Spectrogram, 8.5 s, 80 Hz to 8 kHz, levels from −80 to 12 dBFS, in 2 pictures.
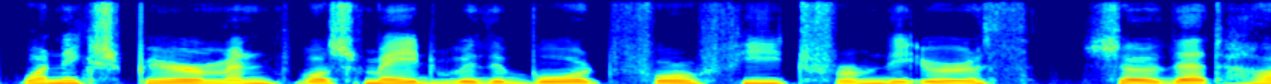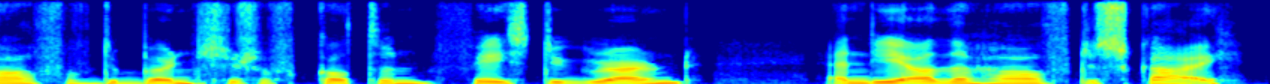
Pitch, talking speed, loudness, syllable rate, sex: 195 Hz, 205 wpm, -19 LUFS, 4.8 syllables/s, female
